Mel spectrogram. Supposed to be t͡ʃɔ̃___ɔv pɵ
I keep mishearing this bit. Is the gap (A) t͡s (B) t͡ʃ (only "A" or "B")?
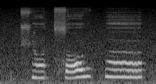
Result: A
